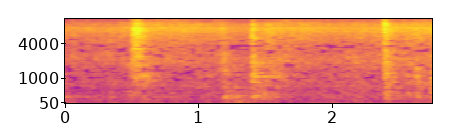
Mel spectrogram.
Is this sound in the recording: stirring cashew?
yes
